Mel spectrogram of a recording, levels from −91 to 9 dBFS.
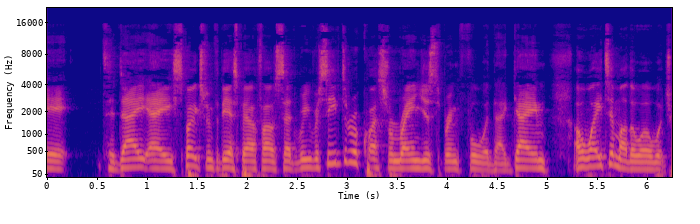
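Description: No technical fault can be heard anywhere in the audio; the signal stays continuous and intact throughout.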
